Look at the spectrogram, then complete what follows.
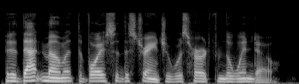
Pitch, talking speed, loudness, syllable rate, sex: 140 Hz, 280 wpm, -19 LUFS, 6.5 syllables/s, female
